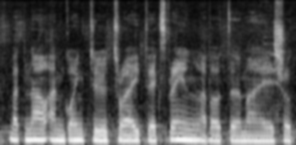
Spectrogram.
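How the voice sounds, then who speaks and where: Speaking very slowly with a Japanese accent, a man holds a medium pitch and fairly even intonation. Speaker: painter and manga artist. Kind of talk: talk with interpreter. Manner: halting.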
